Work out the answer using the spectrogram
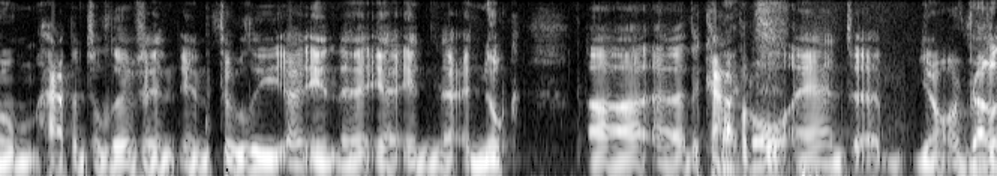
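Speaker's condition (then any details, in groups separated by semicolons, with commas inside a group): No condition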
